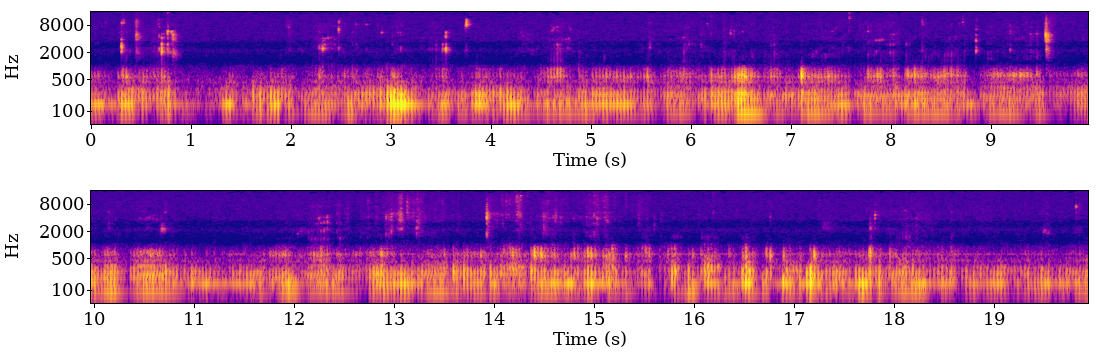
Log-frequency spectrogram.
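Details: Pet cat purring while eating grilled lamb, a steady low rumbling purr throughout with soft chewing and small clicks, recorded close up indoors.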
